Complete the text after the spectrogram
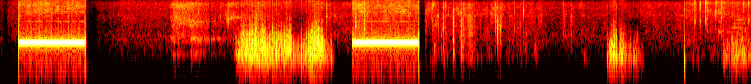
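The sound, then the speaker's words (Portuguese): Telephone tone after a dropped call: two long, steady mid-pitched beeps, each about a second, separated by a gap in which a voice speaks briefly. “Ah, acho que caiu a ligação, né?”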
